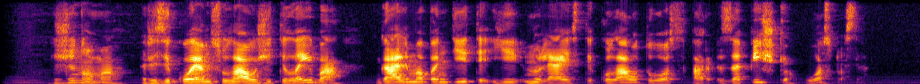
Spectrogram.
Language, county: Lithuanian, Kaunas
